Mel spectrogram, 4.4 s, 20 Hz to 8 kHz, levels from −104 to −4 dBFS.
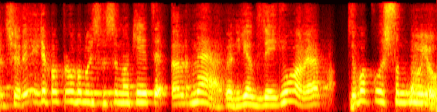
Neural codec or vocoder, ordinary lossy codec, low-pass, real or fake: codec, 16 kHz, 0.5 kbps, X-Codec, HuBERT features, trained on general audio; MP3, 48 kbps; 7.2 kHz; fake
